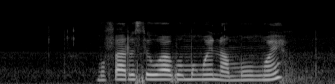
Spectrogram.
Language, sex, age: Venda, female, 26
